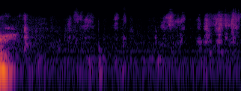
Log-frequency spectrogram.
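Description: Faint, brief rustling and scraping of something being handled near the microphone, a few times, after a man's voice trails off at the start.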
